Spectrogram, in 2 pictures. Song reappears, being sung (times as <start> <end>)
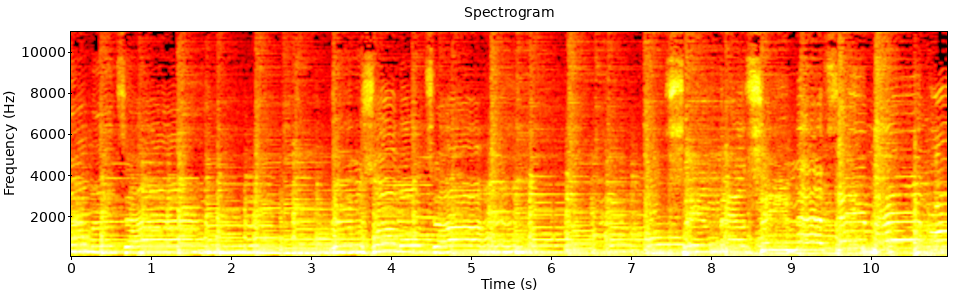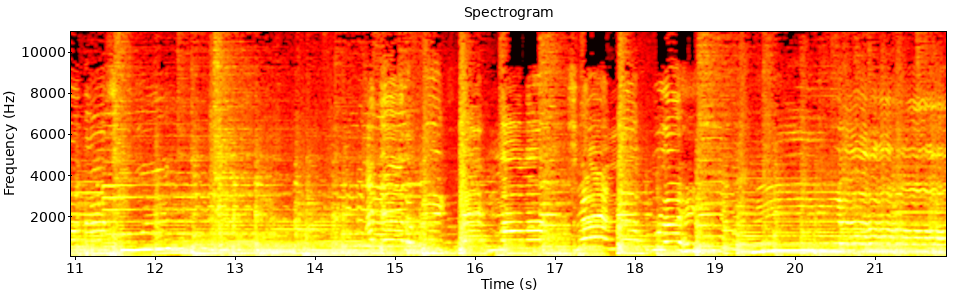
14.4 21.8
